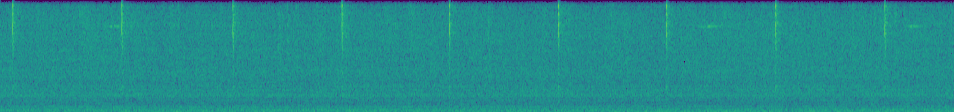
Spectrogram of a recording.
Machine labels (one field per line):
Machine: valve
